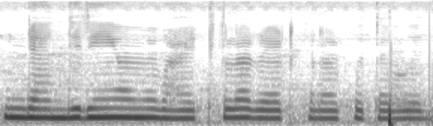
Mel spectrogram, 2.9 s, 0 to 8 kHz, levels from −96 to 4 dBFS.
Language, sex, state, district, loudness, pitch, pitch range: Hindi, female, Uttar Pradesh, Budaun, -29 LUFS, 200 Hz, 190-210 Hz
